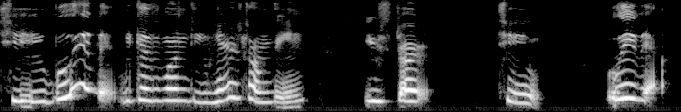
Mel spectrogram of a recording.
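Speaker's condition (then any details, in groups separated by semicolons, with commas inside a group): Quadriplegic spastic cerebral palsy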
